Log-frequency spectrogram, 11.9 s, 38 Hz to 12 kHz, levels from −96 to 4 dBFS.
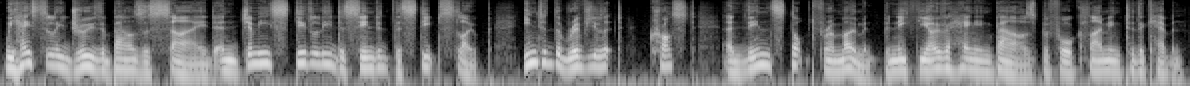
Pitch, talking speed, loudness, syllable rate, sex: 120 Hz, 160 wpm, -20 LUFS, 5.2 syllables/s, male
